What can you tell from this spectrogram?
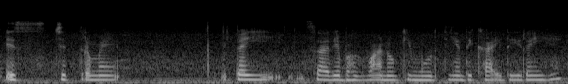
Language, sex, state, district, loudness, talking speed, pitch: Hindi, female, Bihar, Saran, -30 LUFS, 125 wpm, 205 Hz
